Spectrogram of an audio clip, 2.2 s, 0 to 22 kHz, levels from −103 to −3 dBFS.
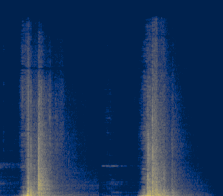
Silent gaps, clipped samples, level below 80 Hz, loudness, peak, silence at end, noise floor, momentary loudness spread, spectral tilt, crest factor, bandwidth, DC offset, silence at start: none; under 0.1%; -36 dBFS; -33 LUFS; -6 dBFS; 0.45 s; -80 dBFS; 9 LU; -5.5 dB/octave; 26 dB; 16.5 kHz; under 0.1%; 0.2 s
